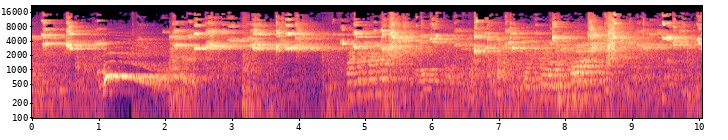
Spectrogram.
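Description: Indoor basketball game: sneakers squeaking on the hardwood court and the ball bouncing, with players' voices and one loud shout about a second in, all echoing in the gym.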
